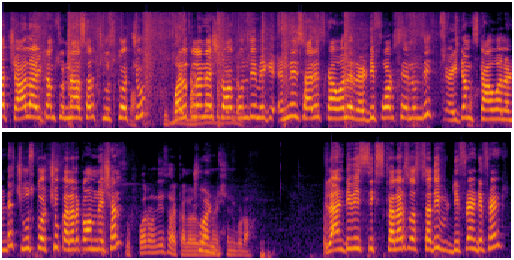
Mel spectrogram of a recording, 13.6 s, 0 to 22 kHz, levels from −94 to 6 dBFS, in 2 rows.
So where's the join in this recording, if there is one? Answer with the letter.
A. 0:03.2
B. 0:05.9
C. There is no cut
B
